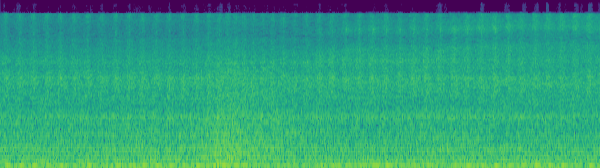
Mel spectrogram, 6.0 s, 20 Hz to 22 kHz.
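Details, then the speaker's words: Chevy S-10 donor engine with bad spider injector, timing checked, after oil change and running a while: steady low idle with even beat, no tapping or missing; smoothed out, possibly lifters pumped up. "Well, I changed the oil and I let it run for a little while, and the thing smoothed right out."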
